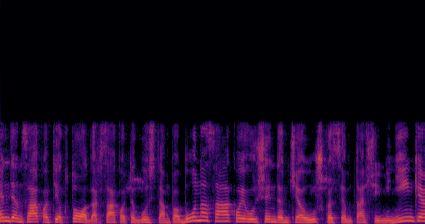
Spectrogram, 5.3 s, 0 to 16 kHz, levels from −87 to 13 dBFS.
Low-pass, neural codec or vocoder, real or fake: 7.2 kHz; codec, 16 kHz, 4 kbps, FunCodec, trained on LibriTTS, 50 frames a second; fake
